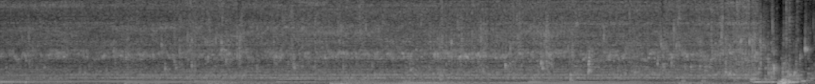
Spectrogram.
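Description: Water runs steadily from a tap in a house, a continuous even rushing with a low humming tone underneath that shifts slightly in pitch, and a brief louder splash near the end.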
